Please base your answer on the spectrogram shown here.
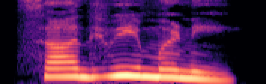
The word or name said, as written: ಸಾಧ್ವೀಮಣಿ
